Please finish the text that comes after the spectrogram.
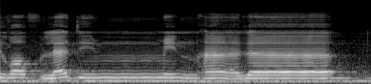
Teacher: دو زیر کی تنوین کے بعد میم حروف یرملون میں سے ہے تو یہاں پر ادغام مع الغنہ ہوگا، غنہ کر کے پڑھیں گے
